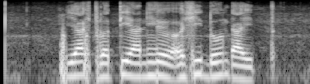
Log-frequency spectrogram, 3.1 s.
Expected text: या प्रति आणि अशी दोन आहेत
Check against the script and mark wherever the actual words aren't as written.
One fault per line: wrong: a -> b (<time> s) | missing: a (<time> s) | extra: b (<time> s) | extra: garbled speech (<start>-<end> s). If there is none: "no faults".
no faults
